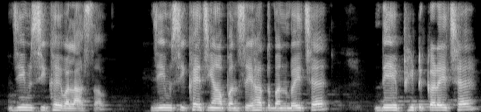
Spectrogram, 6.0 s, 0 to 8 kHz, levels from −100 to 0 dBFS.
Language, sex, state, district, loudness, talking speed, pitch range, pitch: Maithili, female, Bihar, Begusarai, -16 LUFS, 150 wpm, 160-175 Hz, 170 Hz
